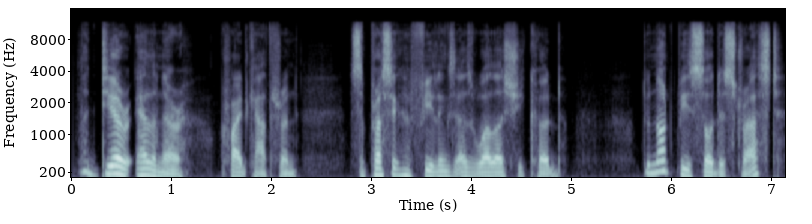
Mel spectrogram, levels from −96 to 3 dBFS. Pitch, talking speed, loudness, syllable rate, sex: 120 Hz, 150 wpm, -21 LUFS, 5.3 syllables/s, male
